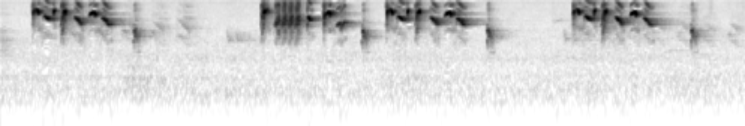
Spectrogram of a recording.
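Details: A Mongolian lark (Melanocorypha mongolica) sings bursts of rich, high, chattering and whistled notes in phrases about a second long, repeated with short pauses.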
